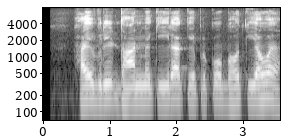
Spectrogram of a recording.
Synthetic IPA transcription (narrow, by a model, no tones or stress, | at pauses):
haːibɾiːɖd̪ʱaːnmẽkiːɾakepɾəkoːp̚bɐɦʊt̪kijaɦuaɛː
